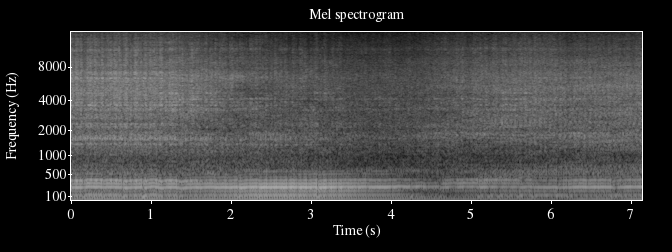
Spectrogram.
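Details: Honda CBR900RR Fireblade inline-four, just fired up while checked for an owner-reported fuel smell and drips: engine swells and settles with a light metallic rattle over the steady beat, a very rattly, worn, slack cam chain; carbs also leaking fuel.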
